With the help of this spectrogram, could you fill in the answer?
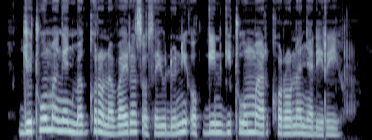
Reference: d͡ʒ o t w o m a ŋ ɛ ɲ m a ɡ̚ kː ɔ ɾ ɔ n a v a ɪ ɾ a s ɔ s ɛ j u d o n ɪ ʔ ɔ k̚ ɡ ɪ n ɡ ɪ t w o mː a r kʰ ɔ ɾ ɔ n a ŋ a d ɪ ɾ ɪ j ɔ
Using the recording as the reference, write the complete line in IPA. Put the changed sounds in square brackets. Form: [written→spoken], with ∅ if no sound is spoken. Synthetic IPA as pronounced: d͡ʒ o t w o m a ŋ ɛ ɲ m a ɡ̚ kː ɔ ɾ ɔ n a v a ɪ ɾ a s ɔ s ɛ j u d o n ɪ ʔ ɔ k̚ ɡ ɪ n ɡ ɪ t w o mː a r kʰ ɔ ɾ ɔ n a [ŋ→ɲ] a d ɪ ɾ ɪ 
